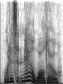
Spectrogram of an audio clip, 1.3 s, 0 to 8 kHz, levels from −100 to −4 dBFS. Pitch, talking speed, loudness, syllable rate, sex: 230 Hz, 235 wpm, -14 LUFS, 5.4 syllables/s, female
